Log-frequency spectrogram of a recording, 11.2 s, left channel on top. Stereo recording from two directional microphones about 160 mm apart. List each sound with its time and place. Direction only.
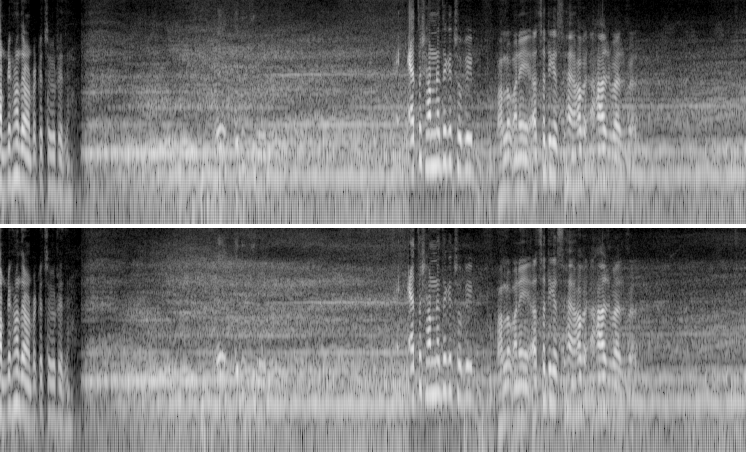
0.0 s speech: 5° left (ahead or behind)
2.5 s vehicle: 30° left (ahead or behind)
3.5 s vehicle: centre (ahead or behind)
3.8 s vehicle: 20° right (ahead or behind)
6.1 s speech: centre (ahead or behind)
